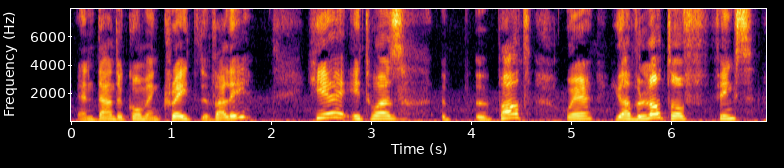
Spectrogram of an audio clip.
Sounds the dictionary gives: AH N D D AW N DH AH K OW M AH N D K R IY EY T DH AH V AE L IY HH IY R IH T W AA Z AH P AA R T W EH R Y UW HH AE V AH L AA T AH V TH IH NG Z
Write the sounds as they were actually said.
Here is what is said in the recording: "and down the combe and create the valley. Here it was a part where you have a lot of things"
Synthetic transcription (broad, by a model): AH N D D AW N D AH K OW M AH N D K R IY EY T DH AH V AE L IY HH IY R IH T W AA Z AH P AA R T W EH R Y UW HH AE V AH L AA T AH V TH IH NG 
